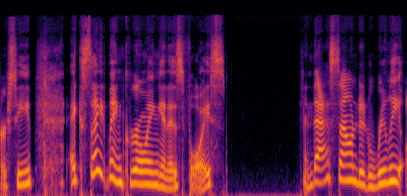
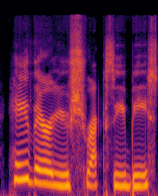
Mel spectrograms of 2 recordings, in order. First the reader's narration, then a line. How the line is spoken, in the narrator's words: it said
